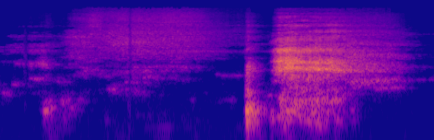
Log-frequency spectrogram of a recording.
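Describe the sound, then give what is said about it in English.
A long, deep breath drawn in, soft and airy, followed by a louder, breathy exhale, taken by a speaker before reciting a poem, with no talk over it. “I'm going to take a big deep breath in and I'll invite you to do the same.”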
